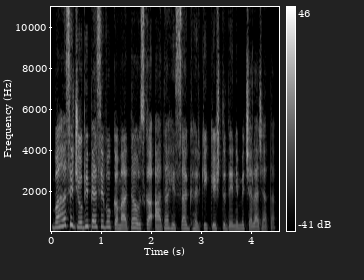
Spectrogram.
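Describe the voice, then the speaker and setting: A woman's voice: on the low side, normal speed. A woman narrating a scripted children's story as the storyteller.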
